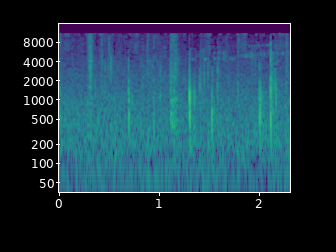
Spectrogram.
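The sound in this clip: Footsteps of people walking together, a few soft, light steps in an uneven rhythm with no talk.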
